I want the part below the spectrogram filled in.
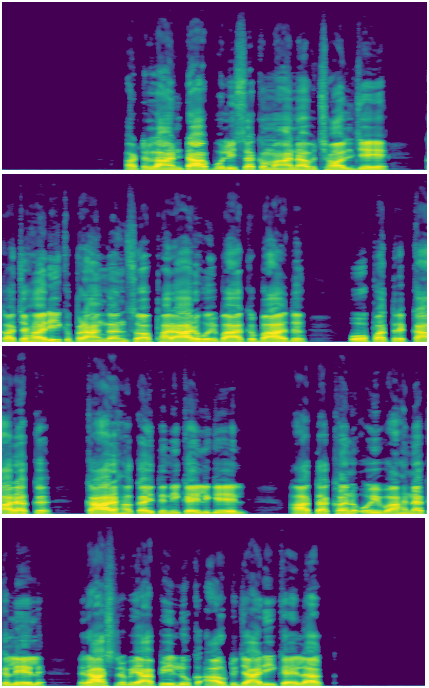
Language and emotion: Maithili, neutral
